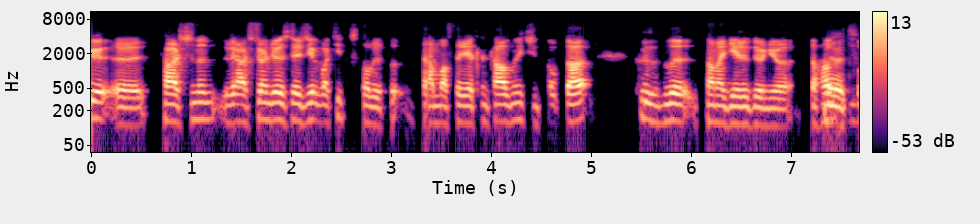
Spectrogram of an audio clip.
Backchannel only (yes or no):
yes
